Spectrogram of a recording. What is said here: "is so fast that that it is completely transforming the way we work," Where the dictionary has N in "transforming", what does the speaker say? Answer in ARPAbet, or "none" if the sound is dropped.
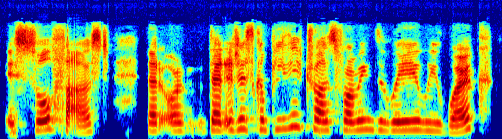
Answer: N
